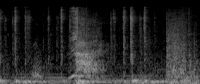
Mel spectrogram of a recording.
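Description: Blows thud in a close fight.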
